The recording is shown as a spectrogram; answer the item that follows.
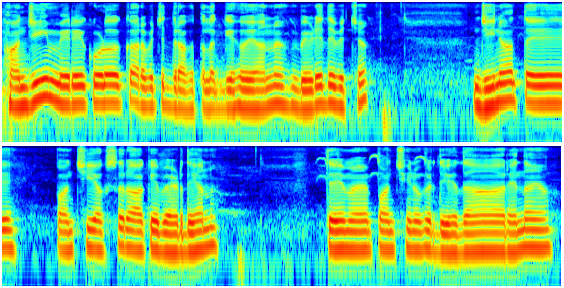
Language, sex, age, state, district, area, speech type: Punjabi, male, 18-30, Punjab, Fatehgarh Sahib, urban, spontaneous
